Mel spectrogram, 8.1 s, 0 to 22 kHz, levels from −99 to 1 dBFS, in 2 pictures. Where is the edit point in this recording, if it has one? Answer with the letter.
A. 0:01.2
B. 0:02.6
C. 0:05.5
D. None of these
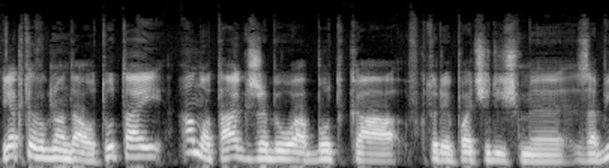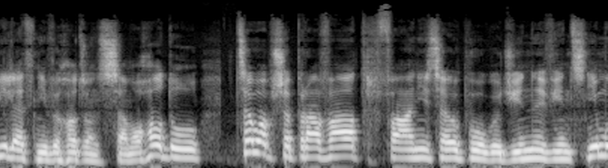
C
